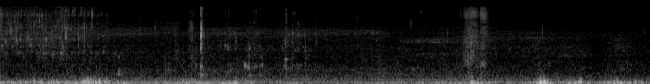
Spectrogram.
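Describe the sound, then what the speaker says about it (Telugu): Water poured onto a potted tulsi plant trickles and splashes in a few soft bursts against a low background hum, close and fairly quiet, with no talking. "తులసి మొక్కకి వాటర్ ఇస్తున్నాను."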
